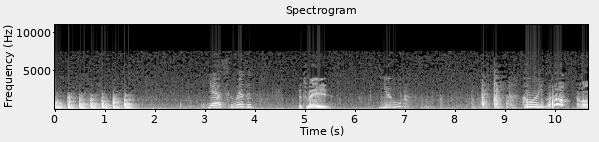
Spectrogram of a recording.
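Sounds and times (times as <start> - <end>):
knocking: 0.0 - 1.7, 7.0 - 9.2
speech: 3.1 - 4.1, 4.8 - 5.6, 6.5 - 7.2, 9.4 - 10.6.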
